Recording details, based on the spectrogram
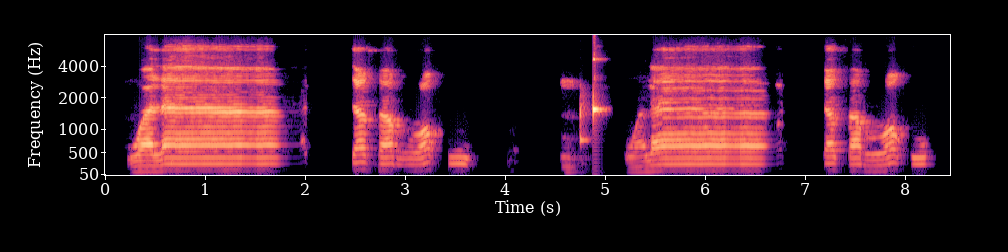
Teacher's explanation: Enggak dibaca walat tafarraqu, nggak dihilangkan alif mad.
